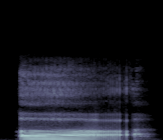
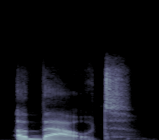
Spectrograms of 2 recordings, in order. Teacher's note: Ah, the schwah, the most common sound in English. It's that weak lazy uh sound like the a in about or the o in today. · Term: the schwa sound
